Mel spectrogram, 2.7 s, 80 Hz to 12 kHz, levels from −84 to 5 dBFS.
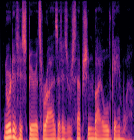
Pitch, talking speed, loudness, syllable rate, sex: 105 Hz, 245 wpm, -17 LUFS, 6.4 syllables/s, male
